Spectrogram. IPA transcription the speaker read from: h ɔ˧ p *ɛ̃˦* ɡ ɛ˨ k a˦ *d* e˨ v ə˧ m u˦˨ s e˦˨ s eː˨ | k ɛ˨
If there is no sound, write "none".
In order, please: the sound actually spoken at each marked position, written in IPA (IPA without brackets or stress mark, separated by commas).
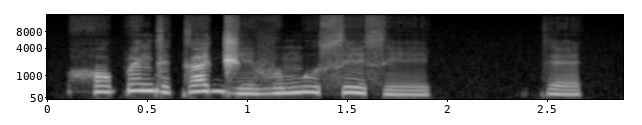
ɛ̃˦, d͡ʒ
